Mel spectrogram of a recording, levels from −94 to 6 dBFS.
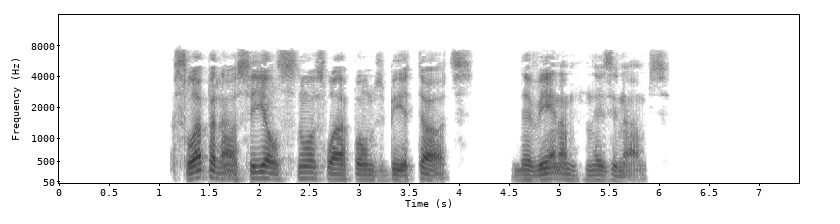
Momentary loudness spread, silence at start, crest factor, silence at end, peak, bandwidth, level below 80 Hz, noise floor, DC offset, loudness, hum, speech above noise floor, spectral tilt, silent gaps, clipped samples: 13 LU; 1.15 s; 22 dB; 1.35 s; -6 dBFS; 7.6 kHz; -66 dBFS; under -90 dBFS; under 0.1%; -26 LUFS; none; over 64 dB; -4.5 dB/octave; 4.15-4.52 s; under 0.1%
